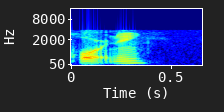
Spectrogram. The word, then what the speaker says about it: Courtney: My name is Courtney.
